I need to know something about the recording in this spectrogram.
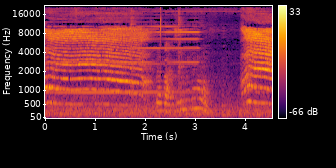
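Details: Newborn in NICU with jaundice under blue-light phototherapy, eyes shielded: high-pitched sustained cry with falling wails and brief pauses for breath, faint room noise; newborn cry.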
